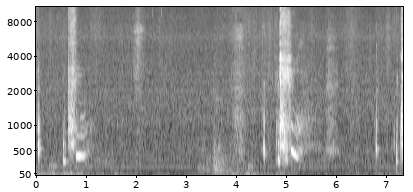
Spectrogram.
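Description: Several sharp sneezes with quick indrawn breaths before them, then a sigh of relief. Repeated sneezing, here from allergy.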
